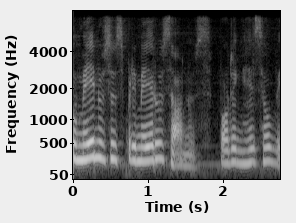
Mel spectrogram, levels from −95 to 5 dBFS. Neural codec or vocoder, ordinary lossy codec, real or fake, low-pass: none; none; real; 7.2 kHz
